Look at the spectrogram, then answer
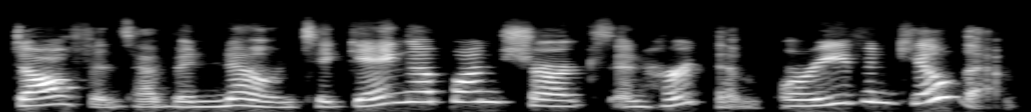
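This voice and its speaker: A woman voicing an eccentric, lively woman science teacher in a storybook read-aloud, excited and giving orders. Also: a little high, moderate pace, dry recording, full character voice. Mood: explaining.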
